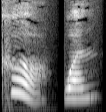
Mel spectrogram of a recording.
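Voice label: "kèwén", Mandarin Chinese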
